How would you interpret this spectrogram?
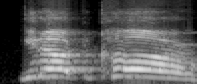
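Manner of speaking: loud barked command; cop shout. Retold or imitated. Cops ordering them out of the car, loud shout. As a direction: bark it like a cop. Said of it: "two Caucasian cops".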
